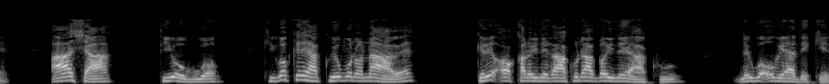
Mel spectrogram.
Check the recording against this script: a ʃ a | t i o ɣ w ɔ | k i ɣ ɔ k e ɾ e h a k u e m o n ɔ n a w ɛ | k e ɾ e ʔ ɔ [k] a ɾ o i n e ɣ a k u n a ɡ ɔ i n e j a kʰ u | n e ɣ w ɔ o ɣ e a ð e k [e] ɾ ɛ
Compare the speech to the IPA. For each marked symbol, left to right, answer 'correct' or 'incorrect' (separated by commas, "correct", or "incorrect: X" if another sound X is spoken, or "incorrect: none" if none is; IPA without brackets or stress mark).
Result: correct, correct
